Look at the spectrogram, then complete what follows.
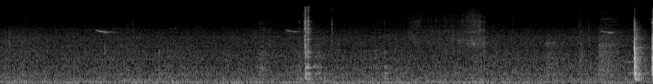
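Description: Metal tongs knocking against firewood and the wood-fired stove as the fire under the karahi is poked. There is one sharp knock about three seconds in and a quick cluster of louder knocks near the end, over a steady low hiss with faint short high chirps every couple of seconds.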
